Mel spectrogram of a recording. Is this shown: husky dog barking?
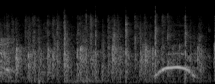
no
